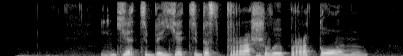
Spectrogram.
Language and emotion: Russian, angry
